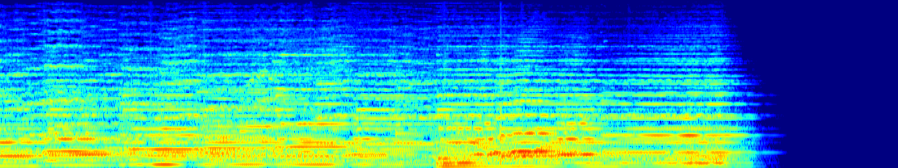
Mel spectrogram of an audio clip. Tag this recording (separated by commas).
Music, Theme music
